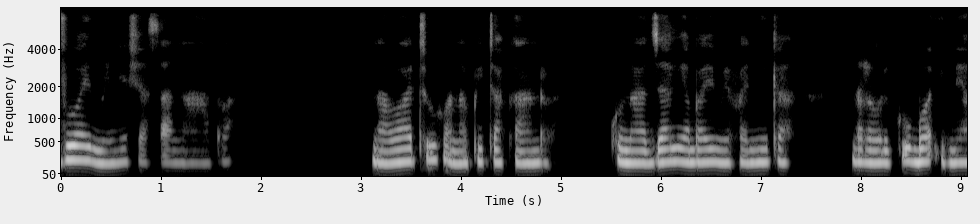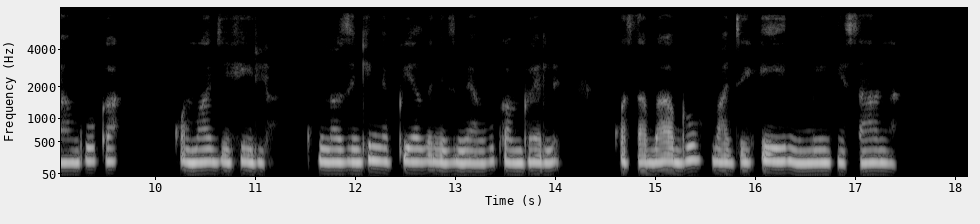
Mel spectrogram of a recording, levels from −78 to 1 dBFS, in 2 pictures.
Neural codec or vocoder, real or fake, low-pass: codec, 24 kHz, 1.2 kbps, DualCodec; fake; 7.2 kHz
